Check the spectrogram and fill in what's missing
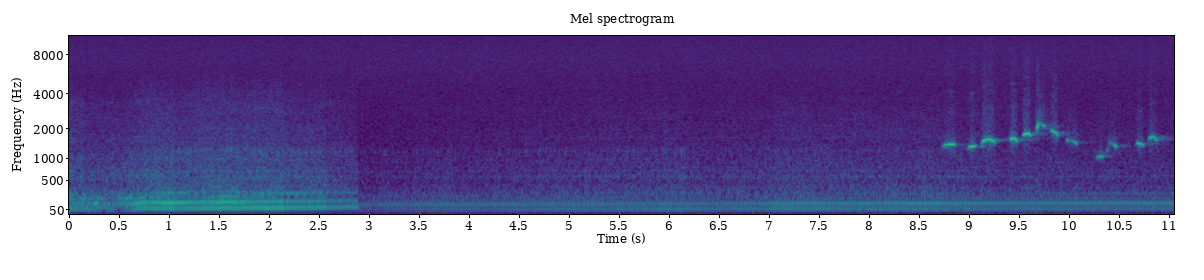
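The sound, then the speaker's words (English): Over a steady low bus engine rumble, someone starts whistling a short, bright tune near the end, a run of clear, wavering notes that rise and fall. “you have the whistle?”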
